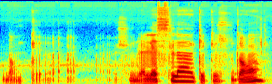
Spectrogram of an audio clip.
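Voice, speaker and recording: A woman's voice: mid-range voice, sing-song, slow pace, gravelly, darkish tone, slight background noise. A woman showing her card collection in a casual vlog, hesitant and full of filler sounds as she stumbles over English names.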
